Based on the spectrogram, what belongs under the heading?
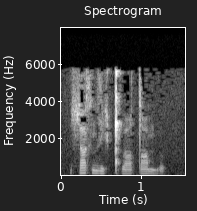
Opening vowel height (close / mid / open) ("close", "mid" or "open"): open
